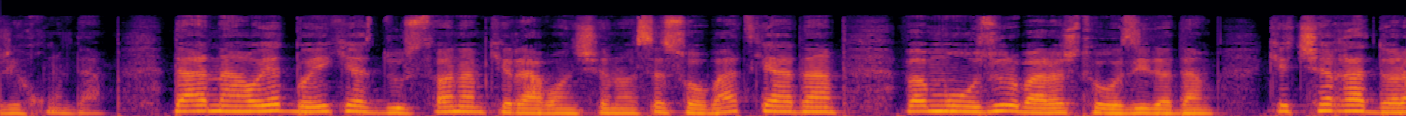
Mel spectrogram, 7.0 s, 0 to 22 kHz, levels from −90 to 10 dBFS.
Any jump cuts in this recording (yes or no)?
no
